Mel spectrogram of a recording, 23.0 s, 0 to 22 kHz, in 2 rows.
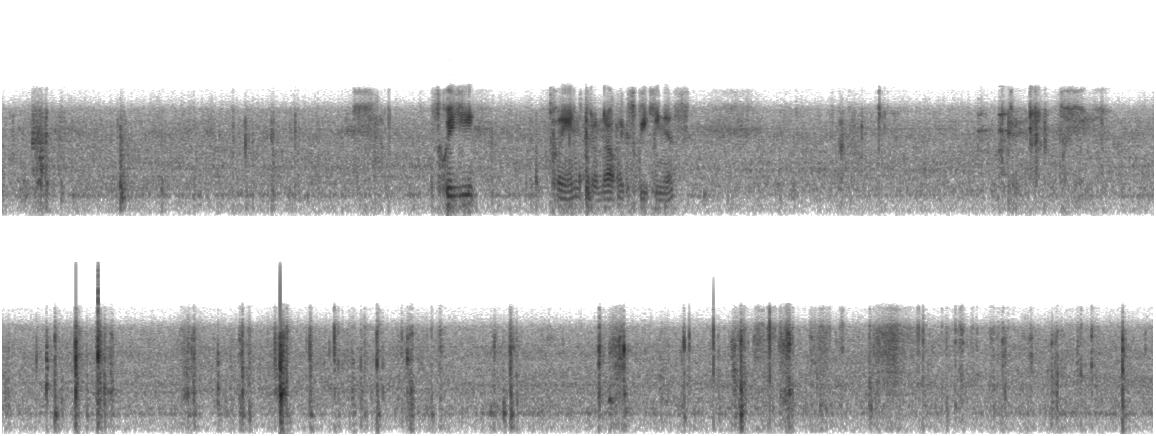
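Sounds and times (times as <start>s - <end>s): cardboard and plastic rustling: 11.6s - 16.8s, 17.5s - 23.0s.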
